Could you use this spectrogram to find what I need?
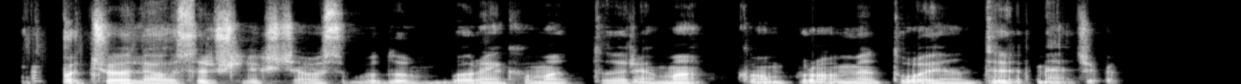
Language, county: Lithuanian, Kaunas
